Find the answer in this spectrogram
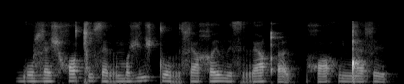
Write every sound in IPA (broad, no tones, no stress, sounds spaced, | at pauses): ɡ͡b o ɮ æ ʒ χ ɒ ǀ u s æ r m ɒ ʒ i ʒ t o r ɬ æ χ e β e s r æ qʼ i | χ ɒ h u ŋ͡ǃ æ ɬ e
